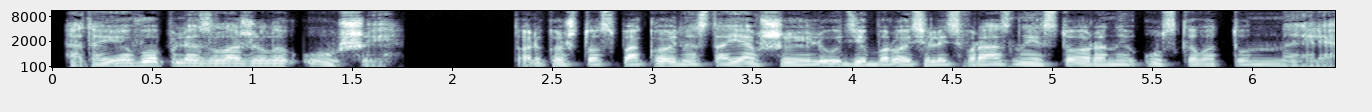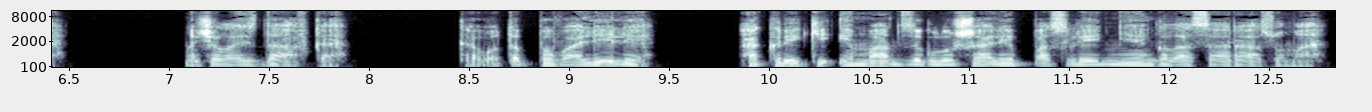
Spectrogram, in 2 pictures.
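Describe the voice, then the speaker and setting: A man reading a first-person audiobook in steady scripted narration. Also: lowish voice, a little fast, no room sound, studio quality.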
